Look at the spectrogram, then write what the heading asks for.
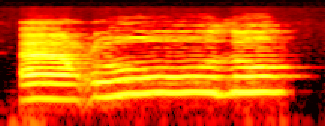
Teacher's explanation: वाव तो आ ही नहीं रहा, पर इसको मोटा करके पढ़ना है, लेकिन वाव की साउंड नहीं लानी। अऊज़ु, आइन को बिल्कुल हलक के दरमियान से निकालना है। जाल बोलते हुए नरमी से उसको अदा करेंगे।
